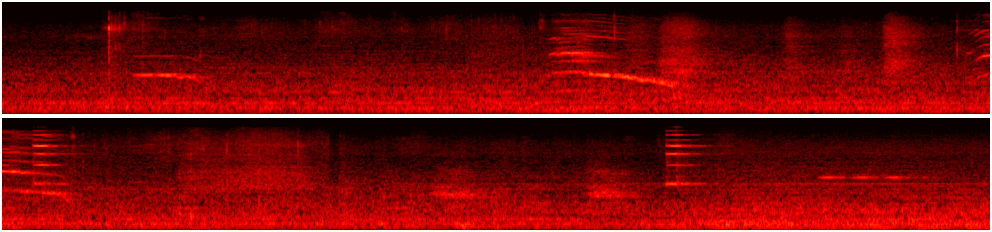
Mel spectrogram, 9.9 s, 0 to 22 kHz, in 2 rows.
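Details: Two rescued four-week-old kittens, Fuyuzuki and Suzuzuki, born 6 September 2020 and filmed 4 October at a veterinary clinic during a check-up for mild diarrhea; thin, high-pitched mews, some falling in pitch, about five scattered over ten seconds, with faint room noise.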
